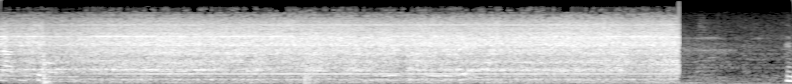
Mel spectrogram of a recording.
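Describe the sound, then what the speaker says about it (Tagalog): A household vacuum cleaner runs loud and close with a steady roaring whine for several seconds, then cuts off abruptly, leaving a quiet room. "Vacuumin natin si Holly."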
